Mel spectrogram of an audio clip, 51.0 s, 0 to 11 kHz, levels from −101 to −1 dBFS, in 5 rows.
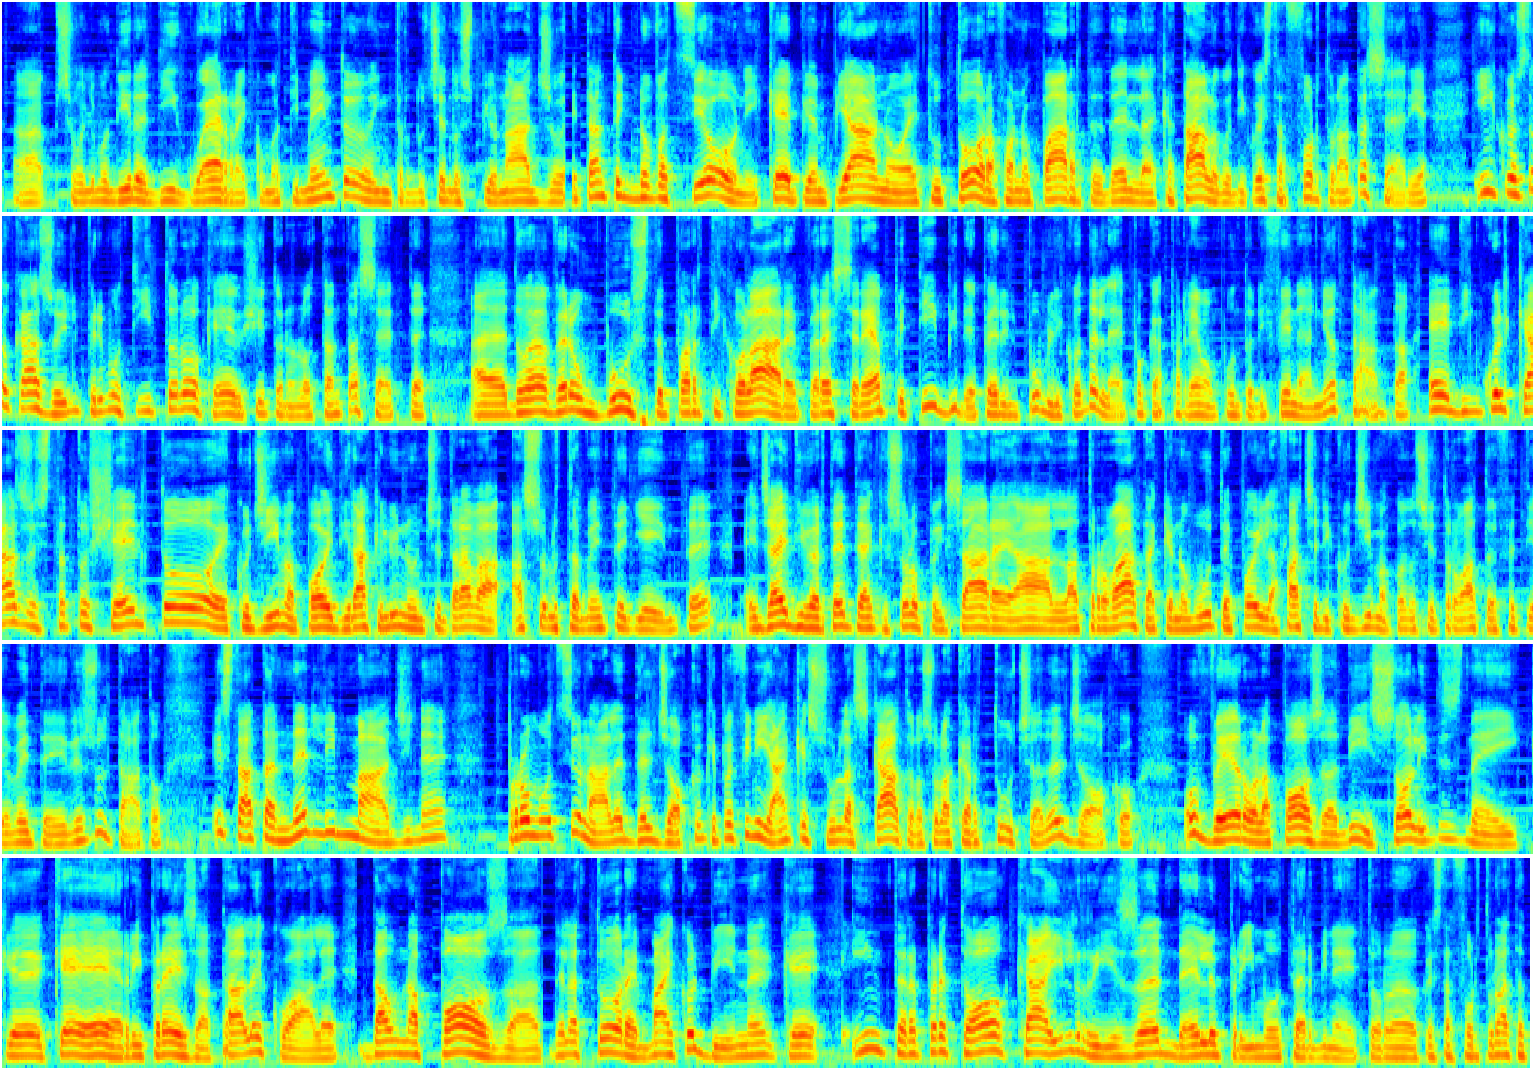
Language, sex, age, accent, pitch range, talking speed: Italian, male, 20-39, native, 120-160 Hz, 160 wpm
